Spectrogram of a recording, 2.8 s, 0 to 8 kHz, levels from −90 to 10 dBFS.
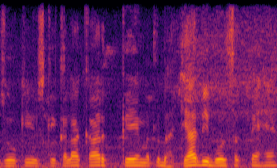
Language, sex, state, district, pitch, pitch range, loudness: Hindi, male, Rajasthan, Bikaner, 145 Hz, 135-150 Hz, -19 LUFS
